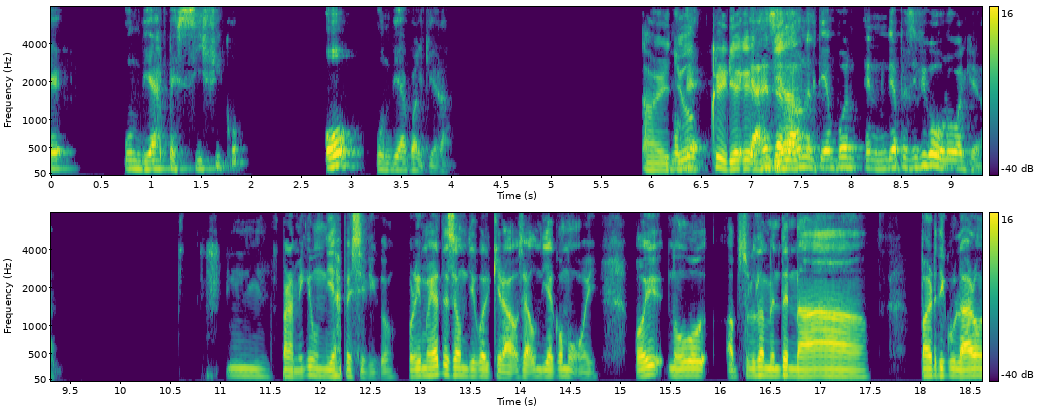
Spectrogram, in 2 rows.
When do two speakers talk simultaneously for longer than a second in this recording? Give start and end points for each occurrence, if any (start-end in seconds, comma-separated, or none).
6.1-7.5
